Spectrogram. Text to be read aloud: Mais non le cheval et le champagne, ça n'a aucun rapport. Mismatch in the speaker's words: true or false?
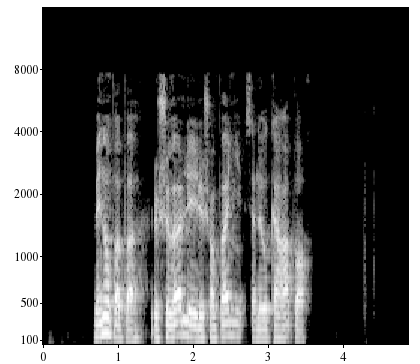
true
